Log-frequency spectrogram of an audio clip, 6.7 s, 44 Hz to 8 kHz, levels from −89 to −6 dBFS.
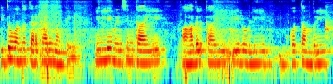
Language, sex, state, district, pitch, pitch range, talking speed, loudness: Kannada, female, Karnataka, Belgaum, 175 Hz, 170-185 Hz, 80 wpm, -19 LUFS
